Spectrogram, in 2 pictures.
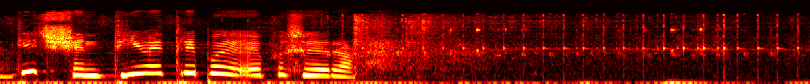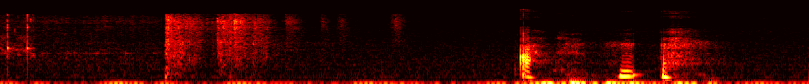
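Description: Metal shopping carts rattle and clatter as they roll along a track.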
